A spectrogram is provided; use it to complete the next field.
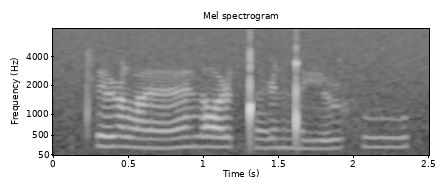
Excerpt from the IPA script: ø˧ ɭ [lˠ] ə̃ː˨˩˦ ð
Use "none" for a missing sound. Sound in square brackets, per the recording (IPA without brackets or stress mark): lˠ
